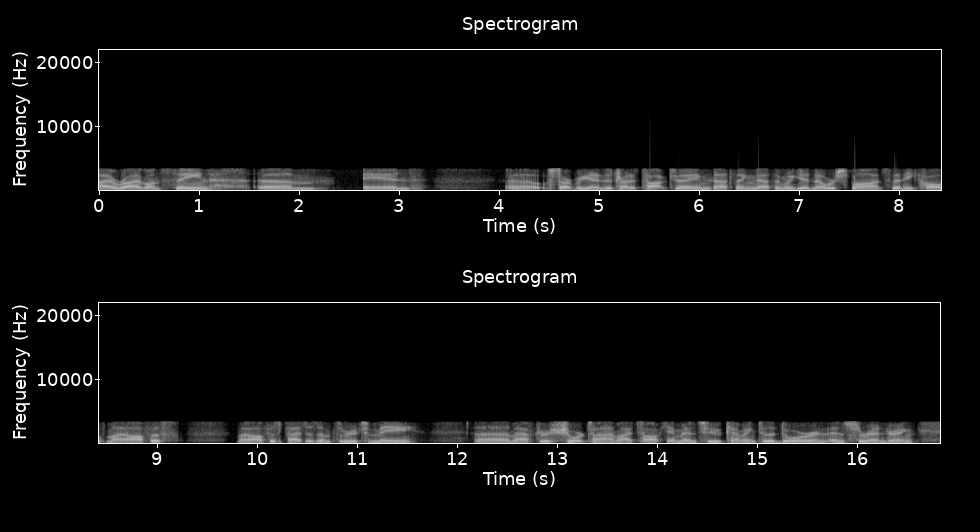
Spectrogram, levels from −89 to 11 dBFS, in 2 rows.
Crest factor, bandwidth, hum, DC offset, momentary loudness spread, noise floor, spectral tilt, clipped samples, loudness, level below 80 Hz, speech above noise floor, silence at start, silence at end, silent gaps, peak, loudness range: 16 dB; 3.6 kHz; none; under 0.1%; 8 LU; -59 dBFS; -8 dB/octave; under 0.1%; -27 LUFS; -82 dBFS; 33 dB; 0 s; 0 s; none; -10 dBFS; 3 LU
